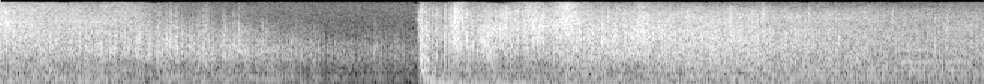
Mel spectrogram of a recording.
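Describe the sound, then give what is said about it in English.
A single sudden, loud bomb blast in Baghdad cuts through a steady background roar, its heavy low boom followed by a sustained rumbling wash of noise. No one speaks. “Sometimes when we were filming and interviewing people there, we'd suddenly hear this deafening explosion, and then the sirens would begin to wail.”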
